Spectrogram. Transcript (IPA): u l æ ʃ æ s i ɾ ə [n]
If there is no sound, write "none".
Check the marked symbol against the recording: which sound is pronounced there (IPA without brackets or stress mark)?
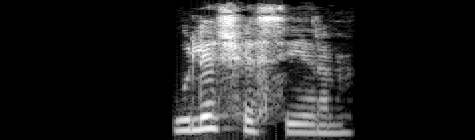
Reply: m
